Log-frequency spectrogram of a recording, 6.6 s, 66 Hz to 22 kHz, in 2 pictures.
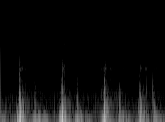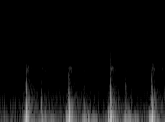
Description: I am lying in bed, falling asleep, and feel every beat and every skip of my heart. I am not sure if these soft skips are PACs? There is also distinct split S2.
